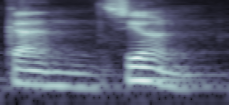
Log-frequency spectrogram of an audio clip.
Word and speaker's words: canción: Canción es una palabra que se separa en 2 sílabas, canción. Y saben que la segunda, es decir, la última, ción, es la más fuerte, ¿no? No es canción, es canción.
